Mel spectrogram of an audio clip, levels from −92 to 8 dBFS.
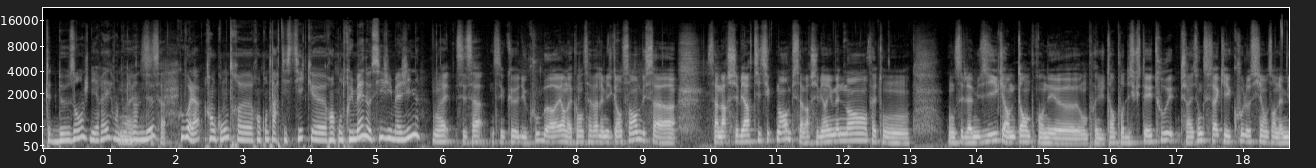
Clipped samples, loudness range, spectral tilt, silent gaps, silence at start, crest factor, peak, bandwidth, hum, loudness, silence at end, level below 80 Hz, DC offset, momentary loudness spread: under 0.1%; 1 LU; -6 dB/octave; none; 0 s; 16 dB; -2 dBFS; 15.5 kHz; none; -20 LUFS; 0 s; -44 dBFS; under 0.1%; 6 LU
